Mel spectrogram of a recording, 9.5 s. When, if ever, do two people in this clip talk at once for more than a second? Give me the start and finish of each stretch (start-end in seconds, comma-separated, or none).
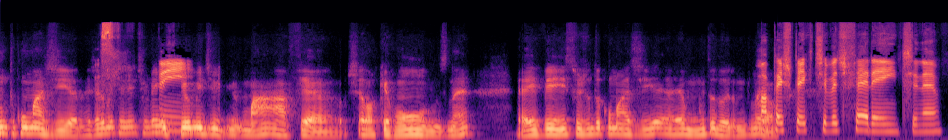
none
